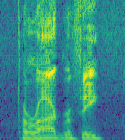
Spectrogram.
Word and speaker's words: pyrography: And coming up on Sunday, February 27th, wood burning or polygraphy classes. I asked Kathy how to pronounce that. I thought it was pyrography. I'm wrong. Pyrography classes. This is the free-handed art of decorating wood with burn marks, or as the Greeks say, writing with fire.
